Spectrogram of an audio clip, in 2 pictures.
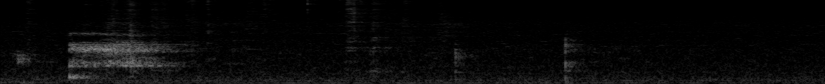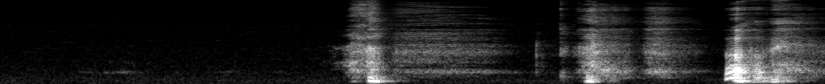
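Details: Adult inducing sneezes by tickling the nose with a bobby pin after snorting chinkini snuff: a soft sigh, a long quiet pause, then three sneeze bursts in quick succession, with a watery nose.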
